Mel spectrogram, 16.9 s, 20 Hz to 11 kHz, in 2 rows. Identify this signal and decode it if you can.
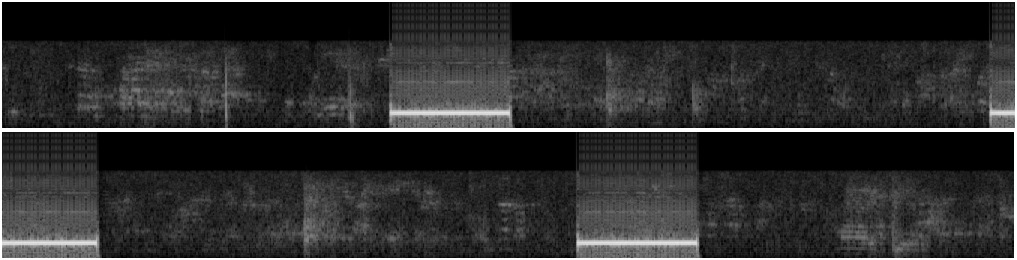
Ringback tone (Europe, 425 Hz), with speech.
